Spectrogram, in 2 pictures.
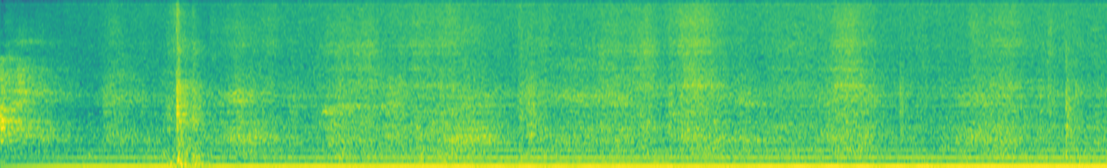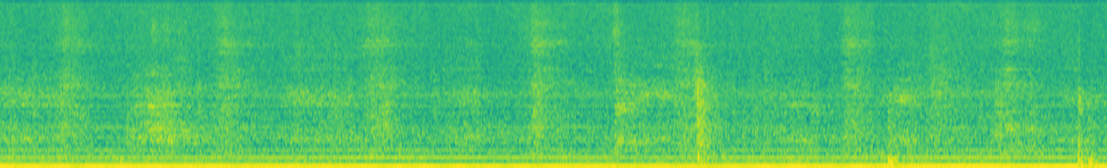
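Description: Steady low hum of room machinery, with faint soft knocks and rustles scattered through it from people doing single-leg glute bridges on foam floor mats.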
